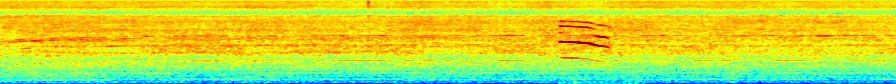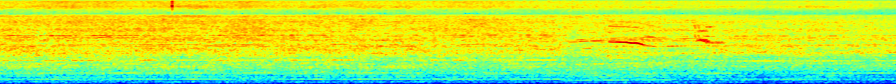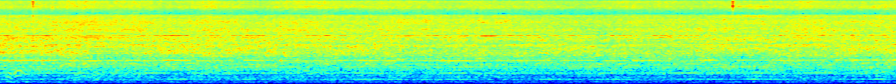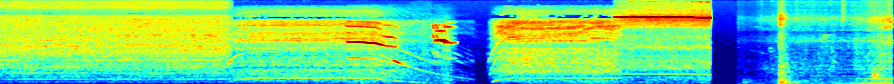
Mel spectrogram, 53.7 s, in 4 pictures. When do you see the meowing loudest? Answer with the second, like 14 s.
9 s.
